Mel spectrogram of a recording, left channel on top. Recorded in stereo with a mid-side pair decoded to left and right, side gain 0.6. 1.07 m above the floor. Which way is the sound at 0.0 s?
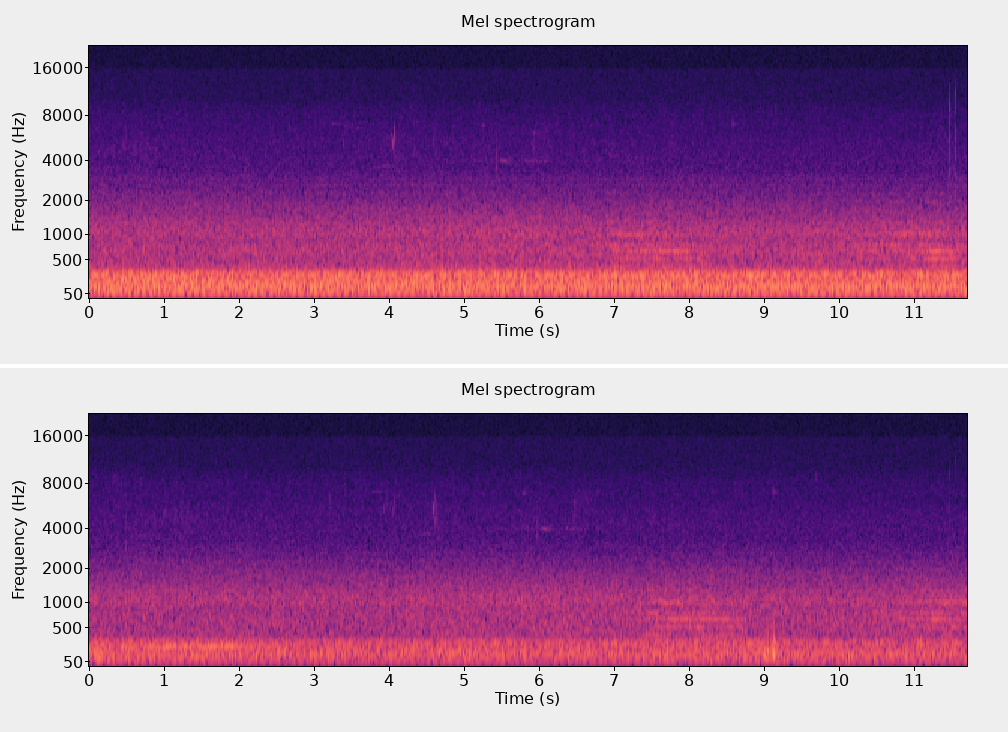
45° left.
